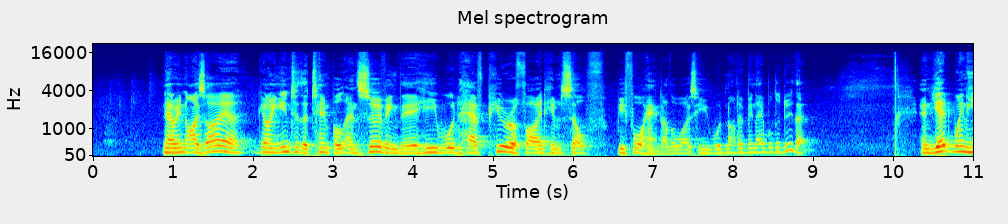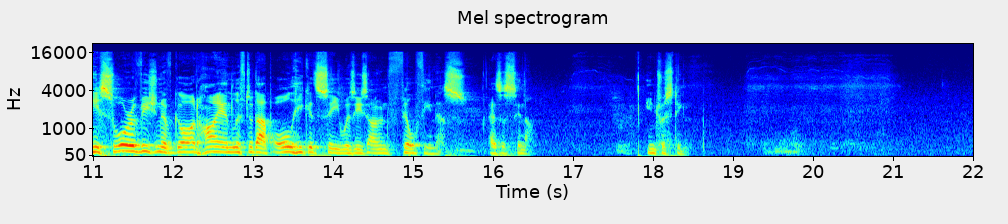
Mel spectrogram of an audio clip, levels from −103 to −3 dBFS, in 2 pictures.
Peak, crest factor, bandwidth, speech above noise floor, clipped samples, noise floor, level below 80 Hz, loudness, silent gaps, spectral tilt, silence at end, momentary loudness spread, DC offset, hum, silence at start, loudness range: -6 dBFS; 24 dB; 16.5 kHz; 40 dB; under 0.1%; -69 dBFS; -58 dBFS; -30 LUFS; none; -5.5 dB/octave; 3.6 s; 15 LU; under 0.1%; none; 0.9 s; 19 LU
